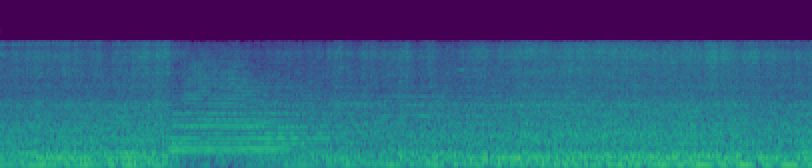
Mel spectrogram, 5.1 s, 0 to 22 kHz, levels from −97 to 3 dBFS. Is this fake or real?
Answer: real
